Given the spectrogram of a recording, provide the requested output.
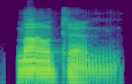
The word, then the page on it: mountain: American English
